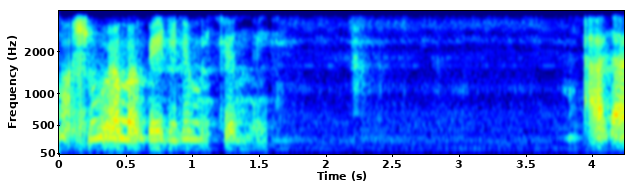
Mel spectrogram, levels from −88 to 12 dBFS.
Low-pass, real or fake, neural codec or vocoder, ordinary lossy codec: 3.6 kHz; fake; autoencoder, 22.05 kHz, a latent of 192 numbers a frame, VITS, trained on one speaker; none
